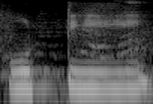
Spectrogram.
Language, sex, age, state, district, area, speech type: Bengali, female, 45-60, West Bengal, Uttar Dinajpur, urban, spontaneous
